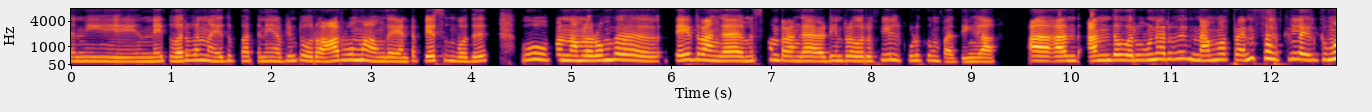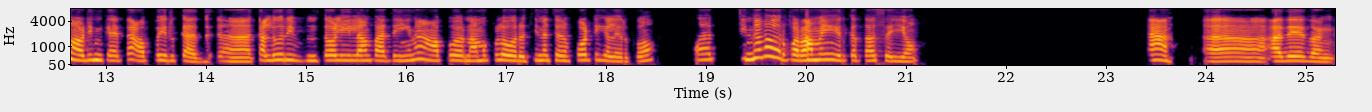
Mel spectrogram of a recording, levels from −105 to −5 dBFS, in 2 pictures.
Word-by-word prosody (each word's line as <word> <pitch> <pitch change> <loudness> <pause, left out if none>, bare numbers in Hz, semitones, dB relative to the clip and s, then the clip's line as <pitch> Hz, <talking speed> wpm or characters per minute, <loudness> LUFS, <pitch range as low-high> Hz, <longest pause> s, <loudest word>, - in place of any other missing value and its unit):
நீ 225 - -4 0.6
நேத்து 230 +2 -4
வருவேன்னு 270 +3 0
நான் 225 -2 -2
எதிர்பார்த்தேனே!" 235 -2 -6
அப்படின்ட்டு 250 +3 -3
ஒரு 230 - -1
ஆர்வமா, 285 +3 +2
அவுங்க 225 0 -2
என்ட்ட 210 +4 -6
பேசும்போது 235 -3 -1 0.5
ஓ! - - -1 0.2
அப்ப 290 0 -2
நம்மள 255 0 +4
ரொம்ப 290 +3 +3 0.6
தேடுறாங்க, 275 -4 +3 0.2
மிஸ் 260 - -9
பண்றாங்க, 250 -4 0 0.2
அப்டின்ற 250 +2 -2
ஒரு 235 0 -2
ஃபீல் 290 -1 -3
குடுக்கும் 255 -1 -6
பாத்தீங்களா? 200 +1 -2 0.5
ஆ. - - +9 0.2
அந்த 250 +1 0 0.2
அந்த 280 +2 +1
ஒரு 275 +1 0
உணர்வு 330 +2 0 0.2
நம்ம 290 +4 +1
ஃப்ரெண்ட்ஸ் 295 +6 -1
சர்க்கிள்ல 330 -2 +2
இருக்குமா 305 +4 +2
அப்படின்னு 285 +1 +1
கேட்டா, 260 +4 -4
அப்ப 245 +3 -21
இருக்காது. 230 -6 -3 0.2
அ - - -2 0.3
கல்லூரி 290 +2 +1 0.3
தோழிலாம் 270 0 0
பாத்தீங்கன்னா, 260 +5 -3 0.2
அப்போ 265 +2 -7 0.2
நமக்குள்ள 270 +3 -1
ஒரு 240 -1 0
சின்ன 275 -1 -2
சின்ன 255 -2 -1
போட்டிகள் 280 -5 -1
இருக்கும். 235 +7 -6 0.5
ஆ, - - -2 0.4
சின்னதா 410 +10 +3
ஒரு 320 - -2
பொறாமையும் 290 +2 +5
இருக்கத்தான் 260 0 -5
செய்யும். 220 -2 -4 2.4
ஆ - - +6 0.6
ஆ - - +4 0.6
அதேதாங்க! 230 -4 +1
265 Hz, 135 wpm, -22 LUFS, 240-285 Hz, 2.4 s, ஆ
